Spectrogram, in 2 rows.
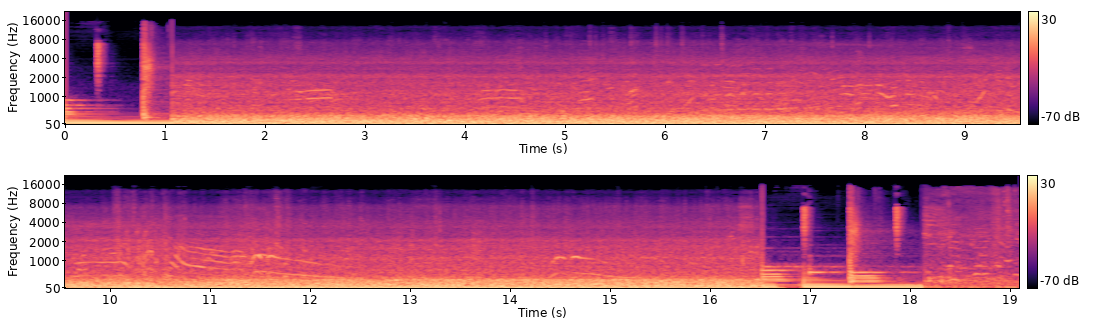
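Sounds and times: music: 0.0 - 1.1, 16.5 - 18.2
airplane cabin roar: 0.0 - 19.0.

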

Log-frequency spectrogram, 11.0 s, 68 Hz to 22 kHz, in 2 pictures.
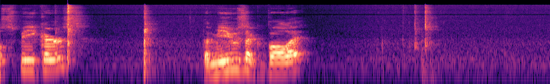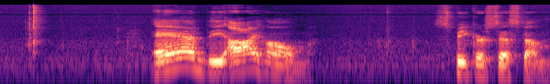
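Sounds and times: plastic speakers clicking when handled: 4.0 - 4.4.

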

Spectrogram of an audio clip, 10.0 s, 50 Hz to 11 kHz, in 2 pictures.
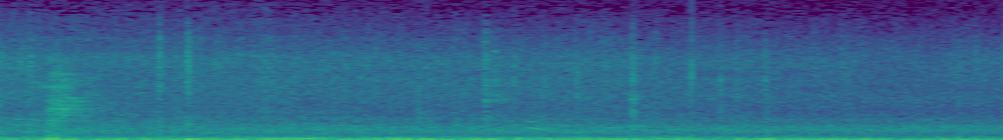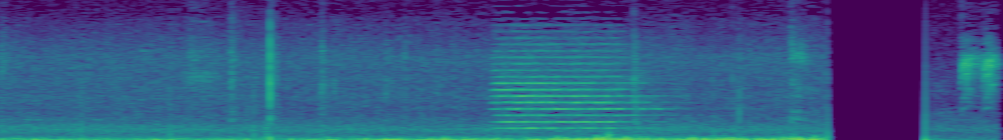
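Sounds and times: miniature train horn toot: 7.5 - 8.4.

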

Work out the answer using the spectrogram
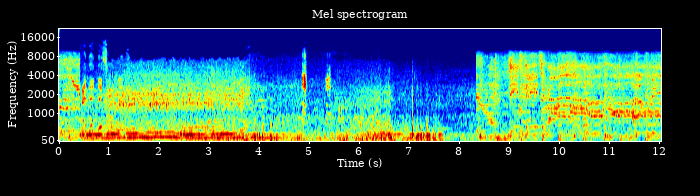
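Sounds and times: music: 0.0 - 0.4, 8.4 - 12.0
wind noise in open car: 0.0 - 8.4
car engine: 0.0 - 11.4.

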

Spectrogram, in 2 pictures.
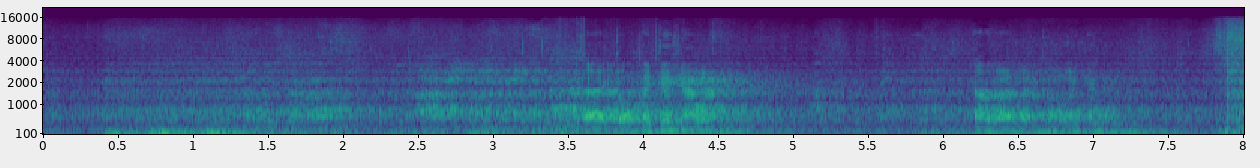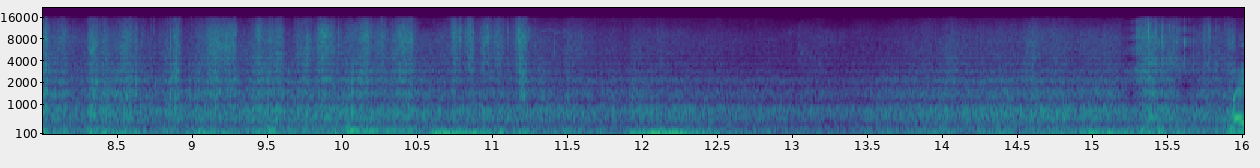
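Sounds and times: murmur of audience voices: 0.0 - 10.6
fans running: 0.0 - 16.0.

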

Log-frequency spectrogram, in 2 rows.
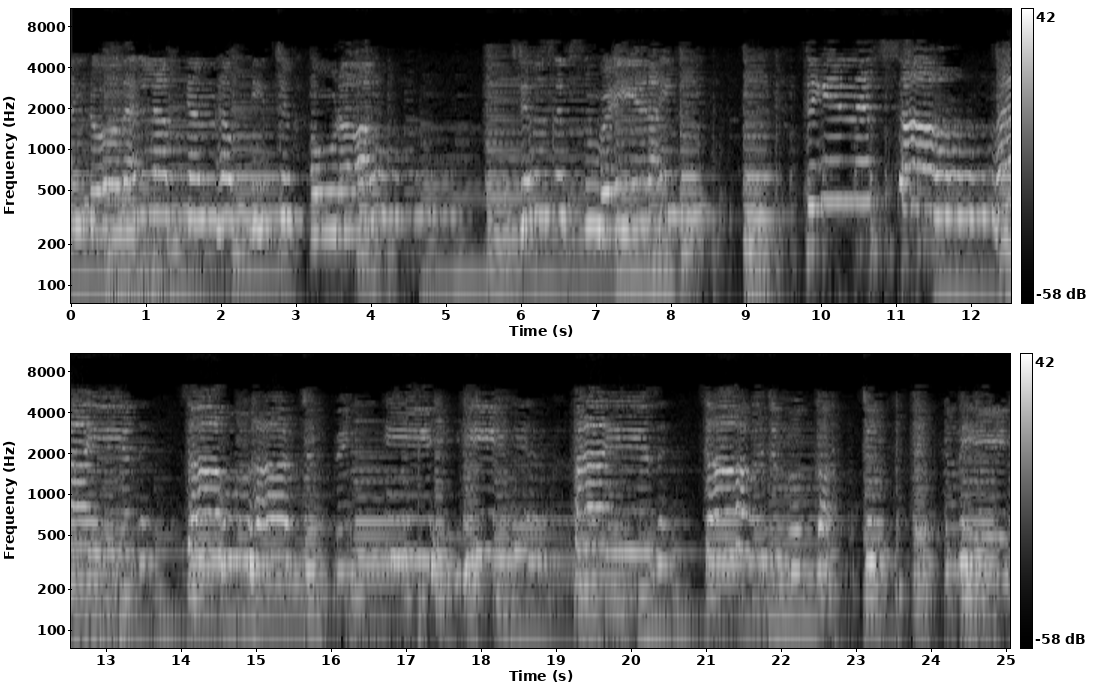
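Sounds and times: woman singing: 0.0 - 8.7, 9.7 - 25.0
strummed acoustic guitar: 0.0 - 25.0.

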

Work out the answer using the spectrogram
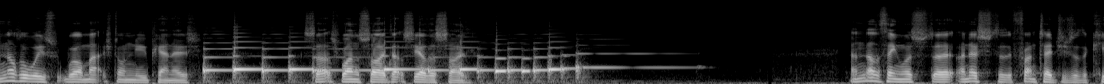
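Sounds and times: upright piano treble run: 2.0 - 7.0.

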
